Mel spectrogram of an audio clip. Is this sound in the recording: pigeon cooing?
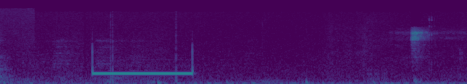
no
